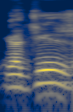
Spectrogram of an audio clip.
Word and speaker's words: yedidi: just the tzere now as the accent is on the last syllable. You don't say yedid, you say yedidi.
